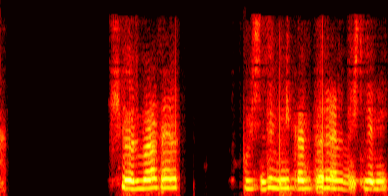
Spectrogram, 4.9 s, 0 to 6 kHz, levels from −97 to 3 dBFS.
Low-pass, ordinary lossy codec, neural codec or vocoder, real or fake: 5.4 kHz; AAC, 32 kbps; codec, 16 kHz in and 24 kHz out, 0.6 kbps, FireRedTTS-2 codec; fake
